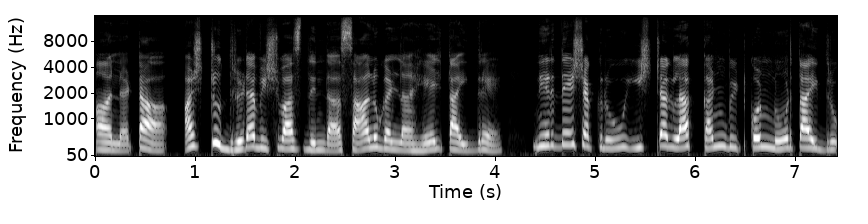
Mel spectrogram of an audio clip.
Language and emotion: Kannada, surprised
